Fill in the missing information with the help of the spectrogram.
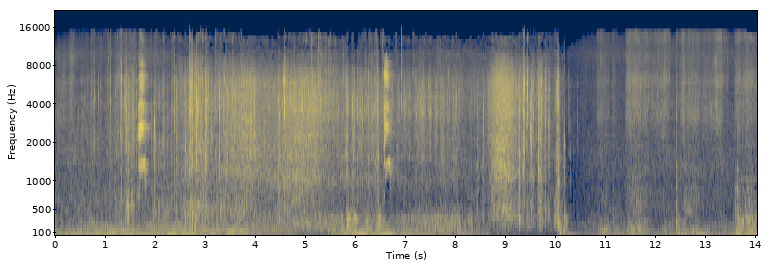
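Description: Dry sunflower seeds and parrot-food pellets rattling in a stainless steel cup as they are poured in and stirred by hand, with the crinkle of plastic food bags and a few sharp clicks. A steady low rumble runs underneath.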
